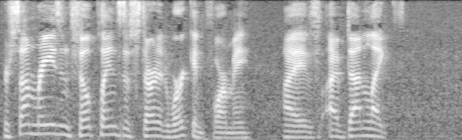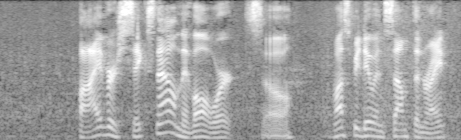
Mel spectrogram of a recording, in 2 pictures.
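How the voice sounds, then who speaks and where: With lively intonation and a bright, forceful delivery at a moderate pace, a Canadian streamer rambles while playing a video game and answering his chat. His voice sits mid-range, and faint hiss or hum can be heard.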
